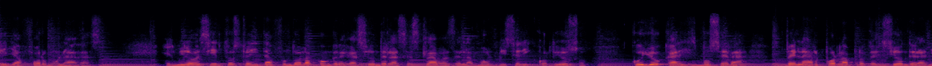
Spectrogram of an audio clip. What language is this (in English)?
Spanish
